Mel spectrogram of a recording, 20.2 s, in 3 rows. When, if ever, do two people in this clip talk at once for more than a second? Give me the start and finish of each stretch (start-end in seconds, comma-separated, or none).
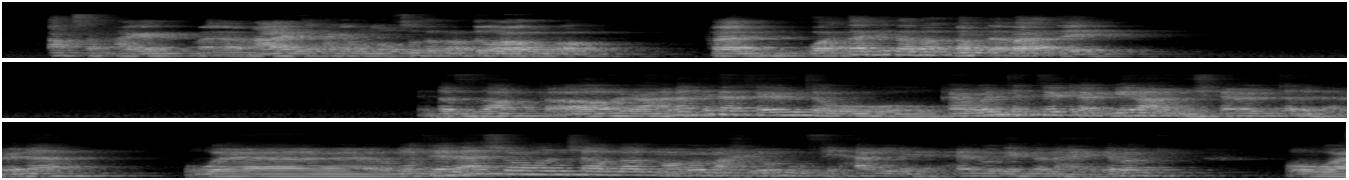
none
